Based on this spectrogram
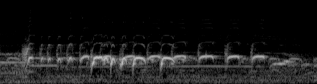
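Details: A local zebra dove challenges a rival with a fast, continuous stream of mellow cooing notes at a level pitch. The notes are briefly louder mid-phrase, then slow into spaced coos.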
